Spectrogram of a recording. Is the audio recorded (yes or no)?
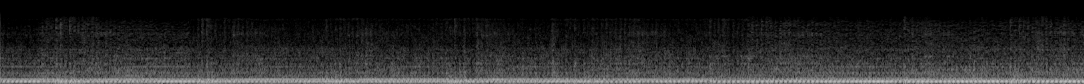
yes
